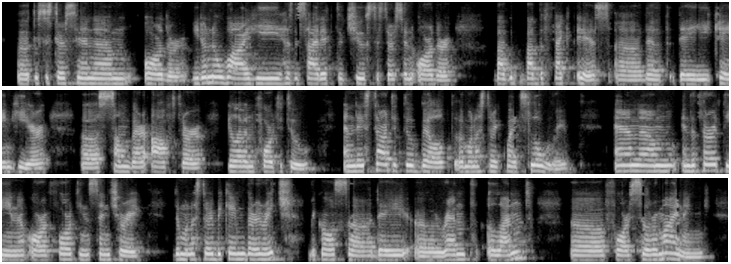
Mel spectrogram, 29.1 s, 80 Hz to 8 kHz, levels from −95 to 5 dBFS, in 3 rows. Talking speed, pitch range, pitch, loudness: 135 wpm, 165-190 Hz, 175 Hz, -18 LUFS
